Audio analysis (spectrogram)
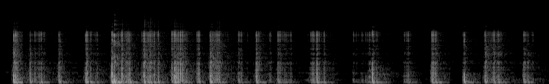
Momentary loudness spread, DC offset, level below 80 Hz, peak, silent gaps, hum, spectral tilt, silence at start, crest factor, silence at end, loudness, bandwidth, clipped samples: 12 LU; under 0.1%; -56 dBFS; -14 dBFS; none; none; -6 dB/octave; 0.1 s; 24 dB; 0.1 s; -38 LUFS; 11.5 kHz; under 0.1%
